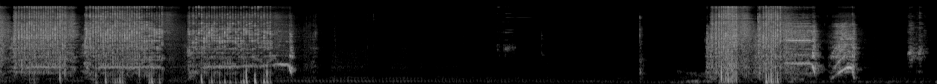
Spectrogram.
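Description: Hand ratchet wrench clicking rapidly as the footrest mounting bolts are worked loose. There is a long run of ratcheting over the first three seconds, a pause, then another run about seven seconds in.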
